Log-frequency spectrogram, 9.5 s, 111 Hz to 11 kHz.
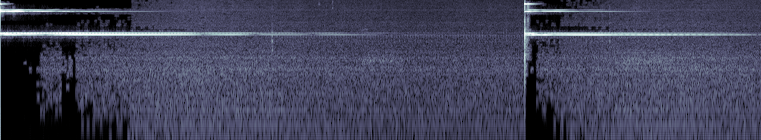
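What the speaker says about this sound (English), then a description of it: "there's going to be 3 dings, hopefully pleasant, but if you're wearing headphones, just be mindful, it might be loud" Two clear, bright chime dings ring out alone in silence, each struck sharply and left to decay slowly, the second arriving after a long pause.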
